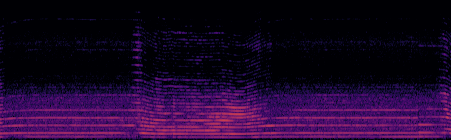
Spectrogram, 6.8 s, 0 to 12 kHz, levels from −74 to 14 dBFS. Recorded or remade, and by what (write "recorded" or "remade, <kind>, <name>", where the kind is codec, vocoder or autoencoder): recorded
